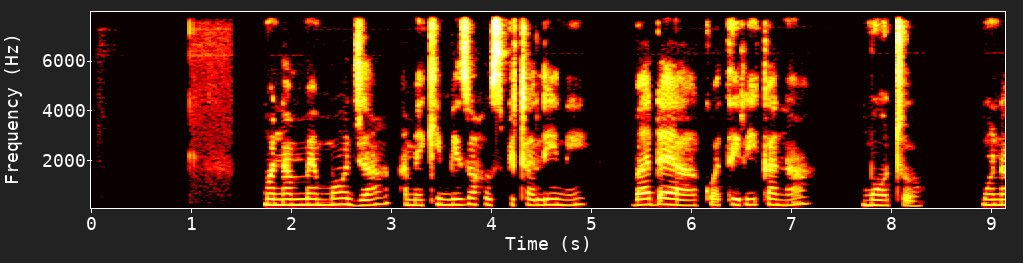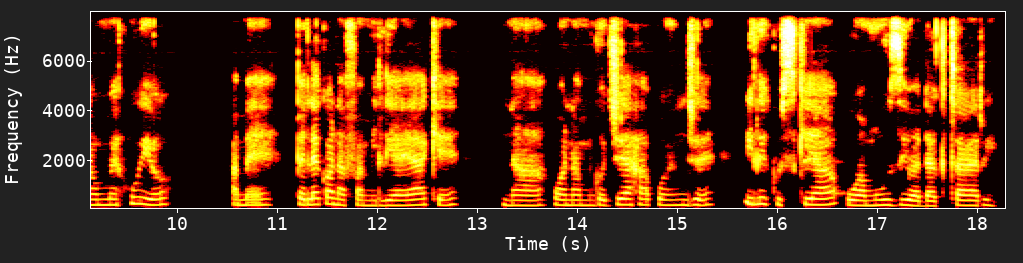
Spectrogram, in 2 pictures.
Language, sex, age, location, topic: Swahili, female, 18-24, Kisumu, health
